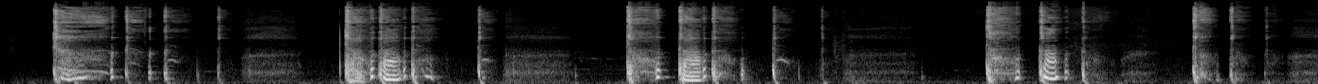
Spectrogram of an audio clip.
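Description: Repeated harsh, barking cough bursts from an adult, in clusters of two to four coughs.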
